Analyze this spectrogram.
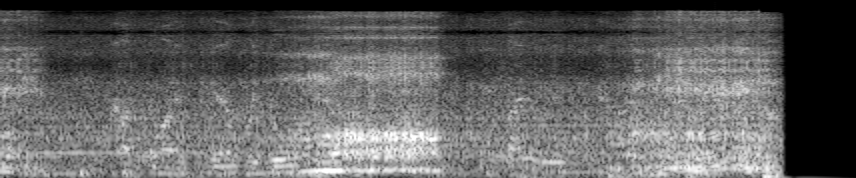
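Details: Snoring performed by a man just for fun, so possibly staged: loud, rough snoring sounds repeating every few seconds over heavy background noise.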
